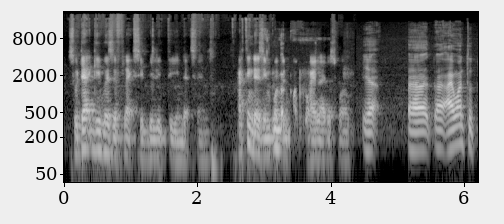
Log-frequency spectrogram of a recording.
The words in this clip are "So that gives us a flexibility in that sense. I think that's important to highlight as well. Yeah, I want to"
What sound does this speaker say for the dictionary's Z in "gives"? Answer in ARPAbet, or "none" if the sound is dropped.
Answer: none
